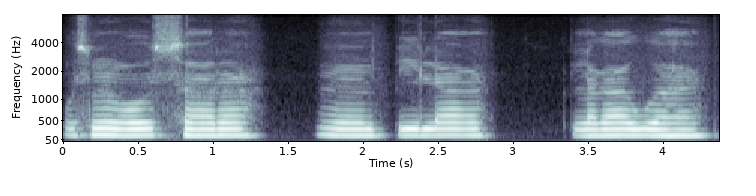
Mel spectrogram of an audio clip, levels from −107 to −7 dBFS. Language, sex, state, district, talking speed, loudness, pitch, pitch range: Hindi, male, Jharkhand, Ranchi, 95 wpm, -15 LUFS, 150 Hz, 150-155 Hz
